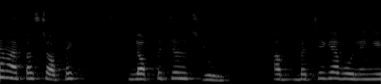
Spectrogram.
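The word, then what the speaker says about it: L'Hôpital: एल हॉस्पिटल rule. This is नॉट अ हॉस्पिटल rule. It's लॉपिटल rule. यहां पे जो एच होता है वो क्या होता है चिल्ड्रन? साइलेंट होता है।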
